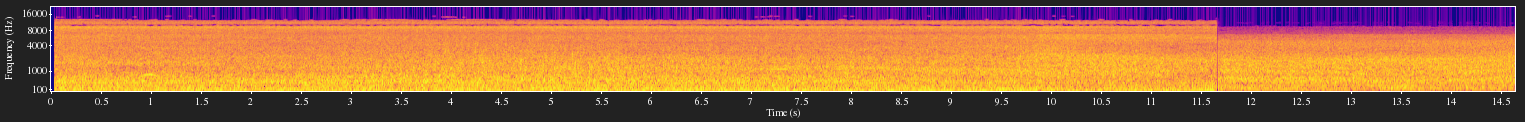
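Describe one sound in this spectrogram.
A mountain stream rushes and splashes loudly over rocks close by.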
